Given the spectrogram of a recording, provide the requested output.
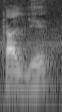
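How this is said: It is said with a Bolivian accent. "como en Bolivia o en la ciudad de Cuenca de Ecuador, se pronuncia"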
